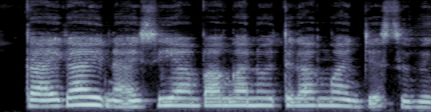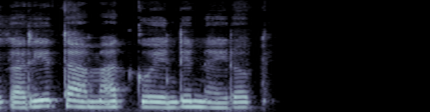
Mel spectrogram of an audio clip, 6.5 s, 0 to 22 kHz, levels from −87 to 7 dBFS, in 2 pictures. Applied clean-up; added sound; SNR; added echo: neural mask model Resemble Enhance denoiser.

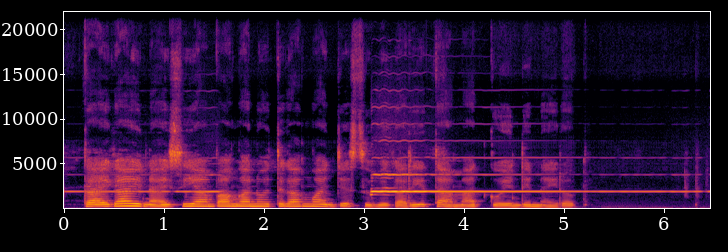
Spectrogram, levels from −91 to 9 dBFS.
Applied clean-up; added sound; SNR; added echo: none; Wind instrument, woodwind instrument; 3 dB; none.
